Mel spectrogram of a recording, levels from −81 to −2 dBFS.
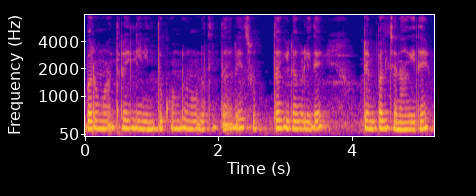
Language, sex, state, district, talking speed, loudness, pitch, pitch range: Kannada, female, Karnataka, Bangalore, 105 wpm, -16 LUFS, 195 Hz, 185-205 Hz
